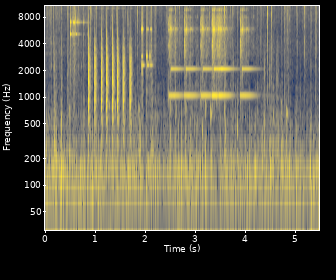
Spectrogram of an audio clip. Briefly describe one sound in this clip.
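Coins clink with bright ringing chimes.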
